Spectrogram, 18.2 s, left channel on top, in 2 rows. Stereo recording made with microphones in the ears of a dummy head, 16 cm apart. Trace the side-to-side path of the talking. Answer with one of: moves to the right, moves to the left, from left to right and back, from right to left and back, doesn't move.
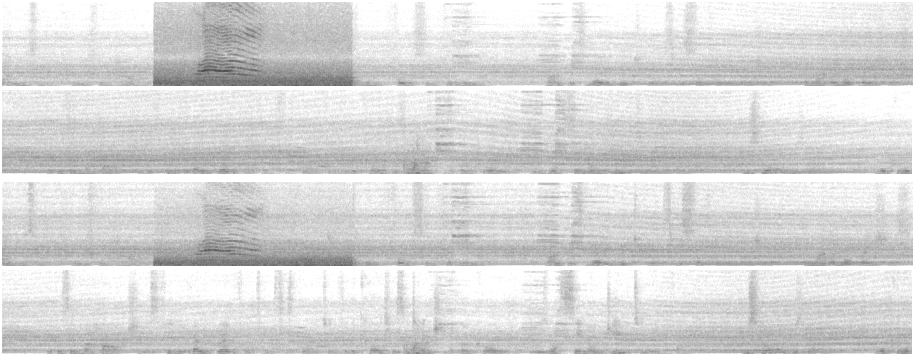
doesn't move.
